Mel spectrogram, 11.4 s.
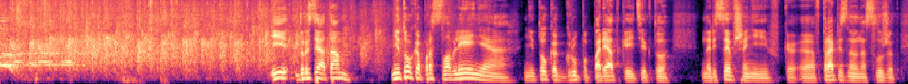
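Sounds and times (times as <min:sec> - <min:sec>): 
church congregation applauding its volunteer servers: 0:00.0 - 0:05.3
speech: 0:03.4 - 0:11.3.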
